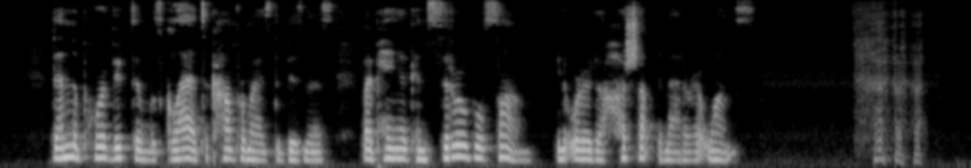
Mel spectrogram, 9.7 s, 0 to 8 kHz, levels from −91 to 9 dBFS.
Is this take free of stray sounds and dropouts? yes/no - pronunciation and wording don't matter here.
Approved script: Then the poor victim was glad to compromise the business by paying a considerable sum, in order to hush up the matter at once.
no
